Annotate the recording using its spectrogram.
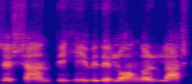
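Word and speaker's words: शान्तिः: so in this case because of the accent the pronunciation is changed becomes a little longer in classical Sanskrit which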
